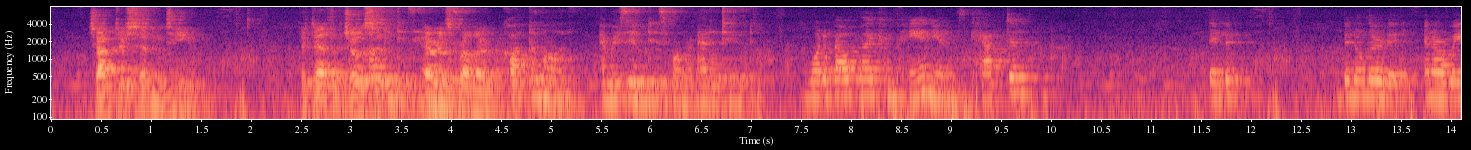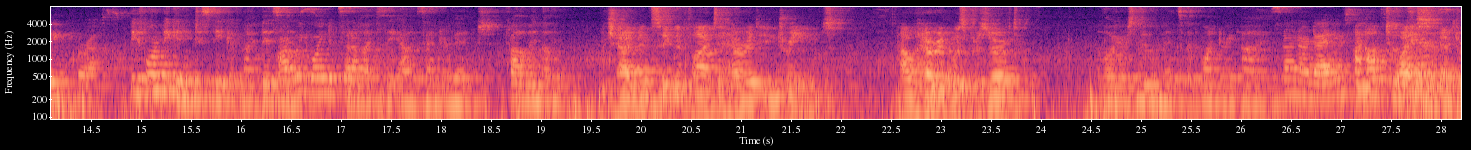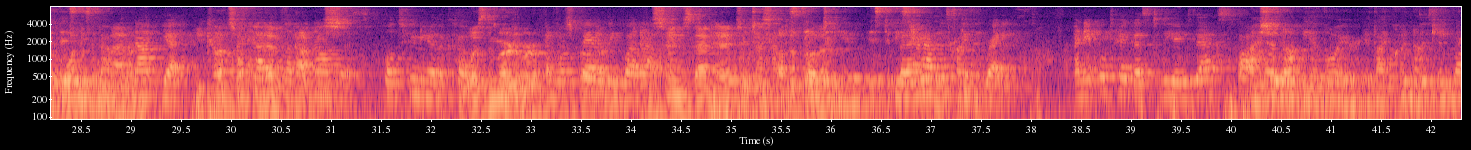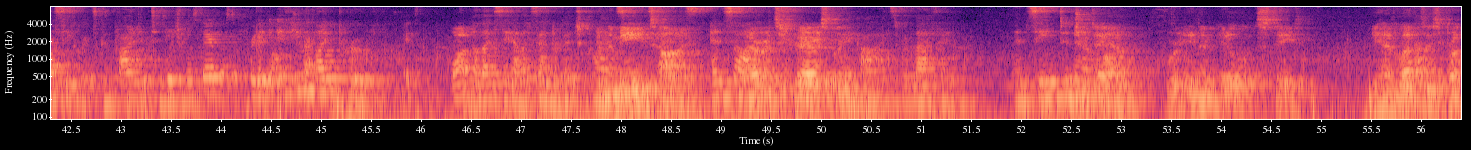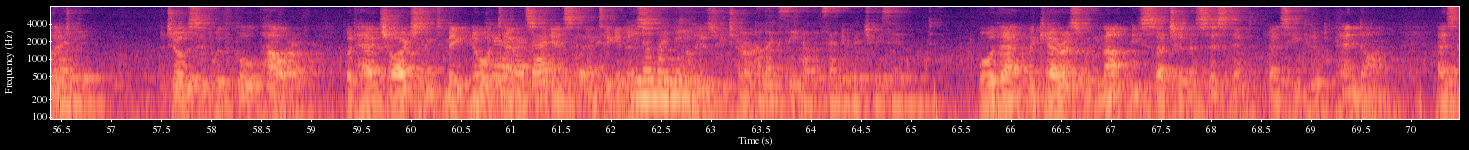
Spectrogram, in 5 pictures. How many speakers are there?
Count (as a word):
three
